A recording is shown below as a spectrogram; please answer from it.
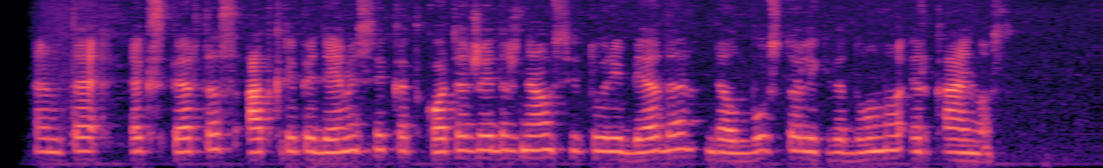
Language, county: Lithuanian, Vilnius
